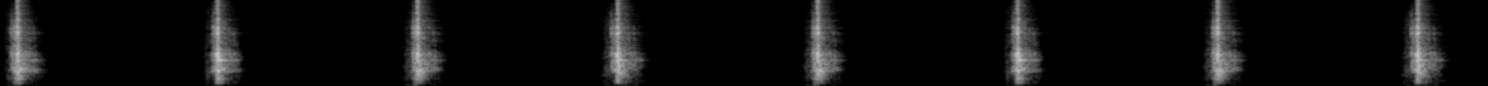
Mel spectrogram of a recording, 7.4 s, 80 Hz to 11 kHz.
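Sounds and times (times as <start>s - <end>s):
clock second hand: 0.0s - 0.3s, 1.0s - 1.3s, 2.0s - 2.3s, 3.0s - 3.3s, 4.0s - 4.3s, 5.0s - 5.3s, 6.0s - 6.3s, 7.0s - 7.3s.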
